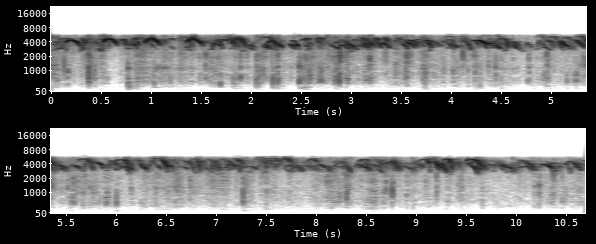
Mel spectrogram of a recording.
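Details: Six-day-old chicks of laying Sussex hens peep continuously, a dense chorus of high, thin overlapping cheeps with no pauses, many birds calling at once.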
